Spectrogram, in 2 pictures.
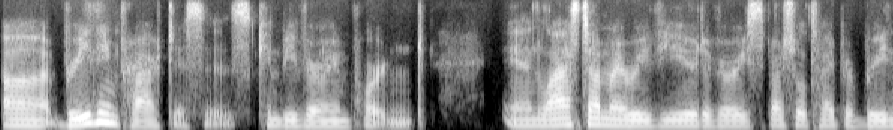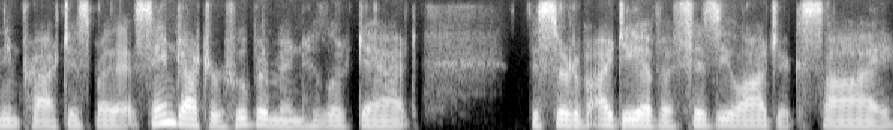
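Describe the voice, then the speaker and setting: A dark, mellow tone in an American accent, at a moderate pace with fairly even intonation and a dry, close sound with no echo. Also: man, medium pitch for a man. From Michigan. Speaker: psychiatrist presenter. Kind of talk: lecture. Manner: calm, soothing.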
